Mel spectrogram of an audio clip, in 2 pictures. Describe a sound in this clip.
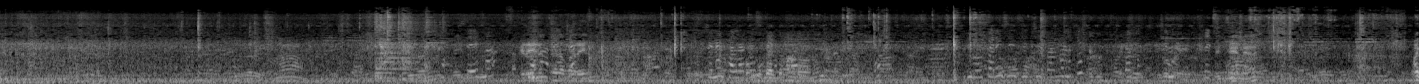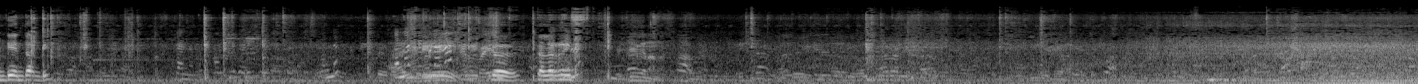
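Steel ladles clink against steel pots as food is served.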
